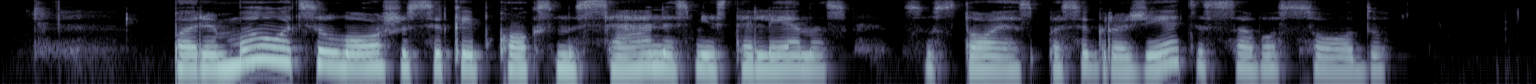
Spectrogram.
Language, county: Lithuanian, Vilnius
